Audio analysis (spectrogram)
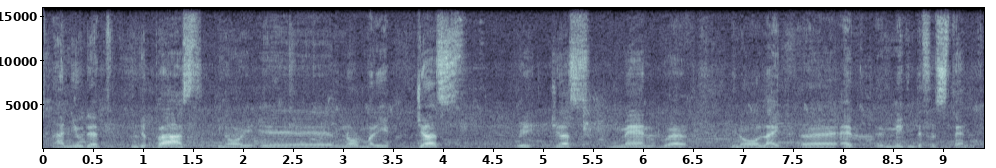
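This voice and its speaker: A man speaks at a very slow pace in a monotone, flat voice, leaving long, frequent pauses. Audible room echo and noticeable background noise surround him. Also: medium pitch for a man. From Italy. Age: 20s. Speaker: interviewee sharing his culture. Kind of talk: interview. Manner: halting, many fillers.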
